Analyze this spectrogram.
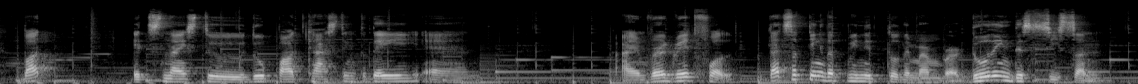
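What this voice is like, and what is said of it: Rough, gravelly recovering voice. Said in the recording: “If there's an improvement in my voice... if I still sound like Oscar the Grouch, Cookie Monster, whatever weird voice I have right now, it means I'm still recovering”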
